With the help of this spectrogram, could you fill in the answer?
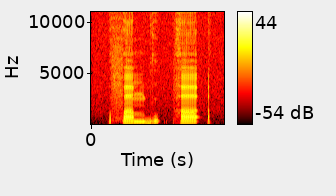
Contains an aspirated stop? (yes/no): yes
